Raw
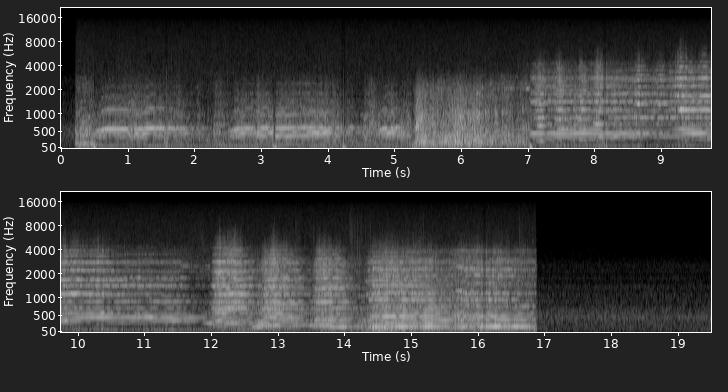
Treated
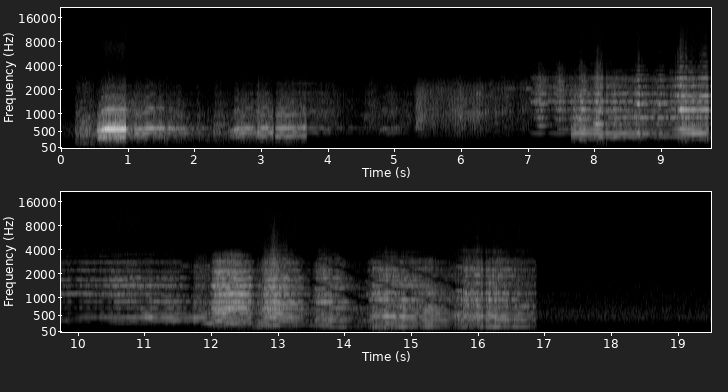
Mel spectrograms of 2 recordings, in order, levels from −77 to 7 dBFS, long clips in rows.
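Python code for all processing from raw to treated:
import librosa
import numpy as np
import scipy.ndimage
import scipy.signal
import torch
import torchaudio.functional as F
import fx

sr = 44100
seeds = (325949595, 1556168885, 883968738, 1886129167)

y = fx.chain(x, sr, fx.steep_lowpass(hz=8000.0, slope=36),
    fx.small_body(hz=(300.0, 600.0), ring_ms=30, db=17), at=(0.54, 0.96))
y = fx.chain(y, sr, fx.highpass(hz=1400.0, slope=12),
    fx.peak_eq(hz=7100.0, db=-13.0, octaves=0.59),
    fx.doubler(ms=47.0, db=-6.0), at=(3.67, 7.65))
y = fx.chain(y, sr, fx.highpass(hz=210.0, slope=24),
    fx.peak_eq(hz=570.0, db=-14.0, octaves=0.69),
    fx.over_compress(threshold_db=-32.0, ratio=-1.0), at=(9.7, 10.94))
y = fx.chain(y, sr, fx.peak_eq(hz=3000.0, db=-6.5, octaves=0.23),
    fx.resample_bad(factor=6, down='none', up='filtered'),
    fx.env_flatten(amount_pct=50), at=(11.73, 12.59))
y = fx.chain(y, sr, fx.air_absorb(metres=180.0),
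    fx.notch_cascade(direction='falling', hz=1.0), at=(13.47, 15.78))
y = scipy.signal.sosfilt(scipy.signal.butter(2, 510.0, 'highpass', fs=sr, output='sos'), y)
y = fx.peak_eq(y, sr, hz=3800.0, db=-13.5, octaves=1.2)
y = fx.upward_expand(y, sr, threshold_db=-37.0, expansion=1.5)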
